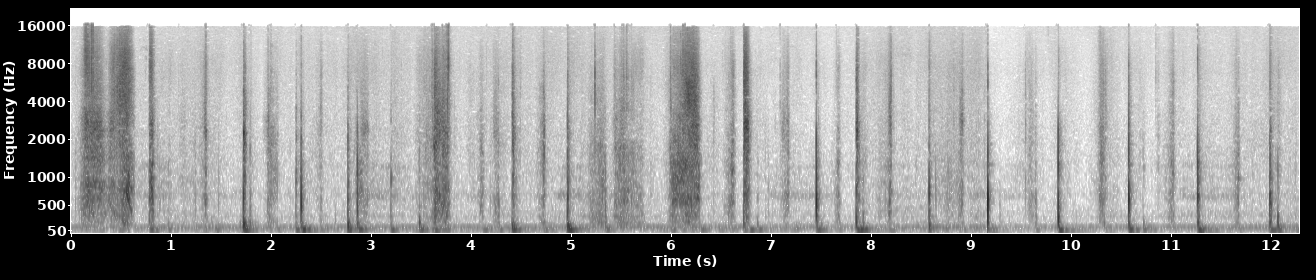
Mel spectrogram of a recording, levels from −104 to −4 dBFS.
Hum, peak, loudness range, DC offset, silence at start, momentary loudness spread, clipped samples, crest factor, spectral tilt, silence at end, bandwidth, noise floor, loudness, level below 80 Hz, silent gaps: none; -2 dBFS; 6 LU; under 0.1%; 0.05 s; 22 LU; under 0.1%; 34 dB; -2 dB/octave; 0.15 s; 17 kHz; -57 dBFS; -33 LUFS; -50 dBFS; none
